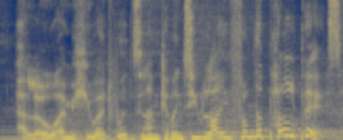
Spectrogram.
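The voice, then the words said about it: Put-on Welsh accent. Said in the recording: “How good does pulpit sound in a Welsh accent?”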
